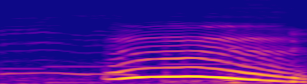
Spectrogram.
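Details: Pet cat, lonely and clinging affectionately to its owner while snuggled on her lap, gives one long, loud, drawn-out meow that rises and then falls, after a softer lead-in tone, with a woman speaking soothingly in Japanese around it.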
